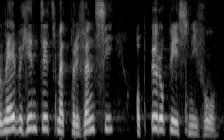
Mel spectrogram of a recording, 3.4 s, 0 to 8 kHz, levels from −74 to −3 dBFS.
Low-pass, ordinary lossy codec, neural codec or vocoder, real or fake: none; none; none; real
